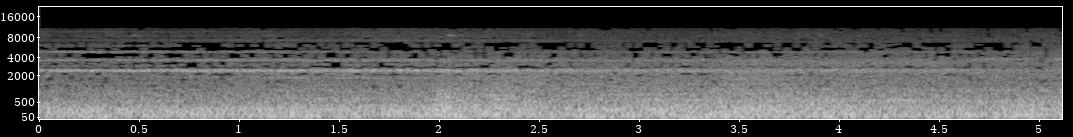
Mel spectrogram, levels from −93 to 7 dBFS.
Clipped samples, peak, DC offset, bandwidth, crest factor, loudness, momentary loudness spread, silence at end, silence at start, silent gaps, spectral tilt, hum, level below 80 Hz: under 0.1%; -6 dBFS; under 0.1%; 11.5 kHz; 14 dB; -21 LUFS; 3 LU; 0 s; 0 s; none; -7 dB/octave; none; -30 dBFS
